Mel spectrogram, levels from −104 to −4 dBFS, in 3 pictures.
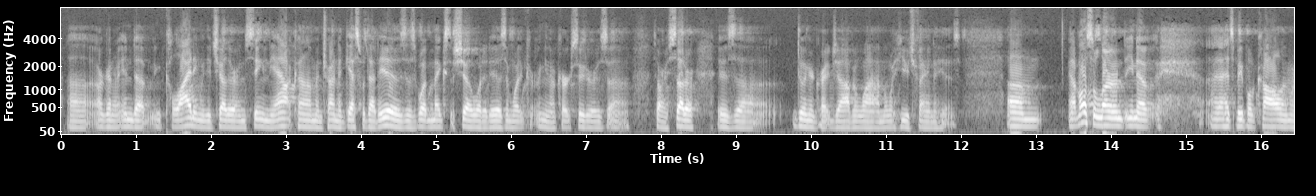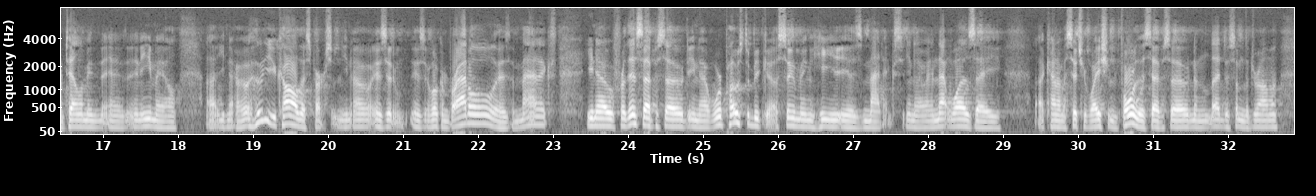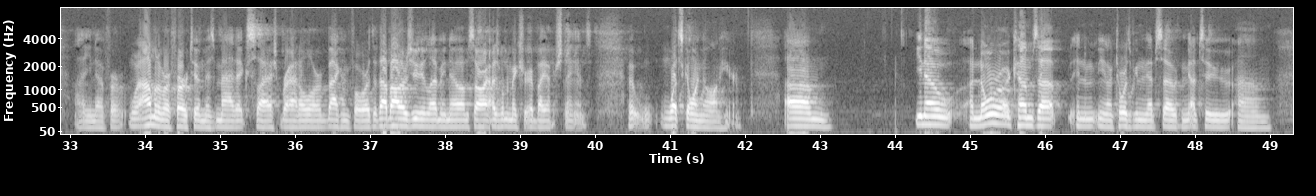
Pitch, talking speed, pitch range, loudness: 115 Hz, 230 wpm, 110-125 Hz, -12 LUFS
